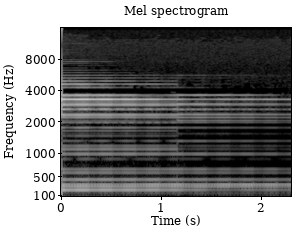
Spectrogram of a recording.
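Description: Clean electric guitar chord from a Fender Telecaster played through a Roland Micro Cube GX on its Black Panel amp model with tremolo, struck at the start and left ringing as it slowly fades.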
